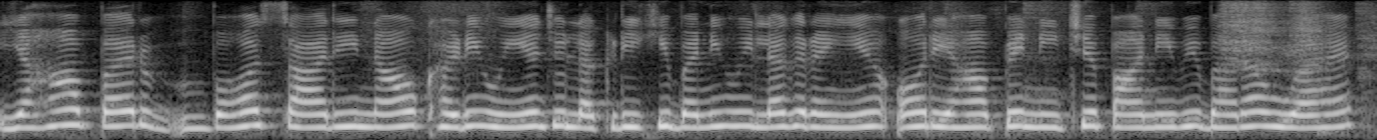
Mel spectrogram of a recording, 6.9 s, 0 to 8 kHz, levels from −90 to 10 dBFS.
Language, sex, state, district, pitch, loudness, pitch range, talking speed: Hindi, female, Bihar, Saharsa, 290 Hz, -13 LUFS, 275-300 Hz, 215 wpm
